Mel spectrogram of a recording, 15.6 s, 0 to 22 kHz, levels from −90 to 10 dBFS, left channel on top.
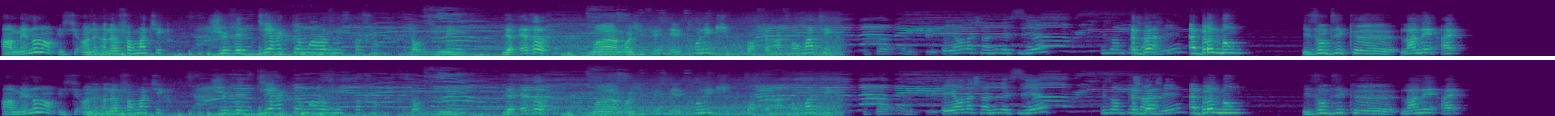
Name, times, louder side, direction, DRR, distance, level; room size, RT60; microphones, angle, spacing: voice 1, 0.0-1.7 2.1-4.7 5.0-5.5 5.9-8.4 9.3-9.4 11.3-11.6 11.9-12.4 13.0-14.6, left 4 dB, 60° left, 0.4 m, -25 dB
sound 1, 0.9-8.4, equal, 10° left, 1.0 m, -34 dB
sound 2, 1.9-6.7 7.5-11.9, right 2 dB, 70° right, 1.0 m, -39 dB
voice 2, 8.8-10.5 11.0-11.8, right 5 dB, 50° right, 0.4 m, -33 dB
4.1 x 2.1 x 2.5 m
head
